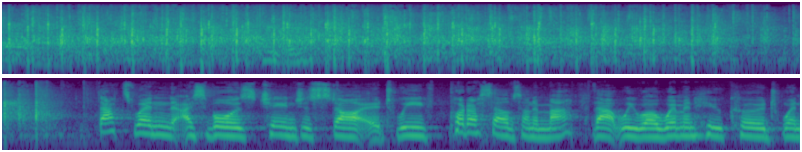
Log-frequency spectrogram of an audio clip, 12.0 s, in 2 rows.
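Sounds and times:
audience applause: 0:00.0 - 0:06.5
speech: 0:06.8 - 0:11.9.

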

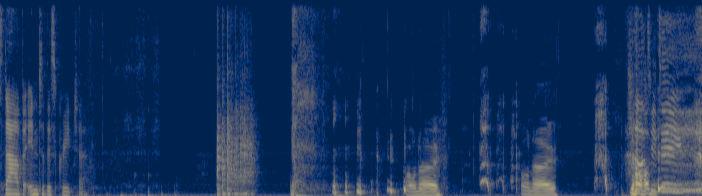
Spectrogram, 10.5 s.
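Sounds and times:
speech: 0:00.0 - 0:01.4, 0:05.0 - 0:06.8, 0:07.8 - 0:10.5
dice rolled on a table during a tabletop role-playing game: 0:03.2 - 0:04.0
laughter: 0:04.4 - 0:10.5.

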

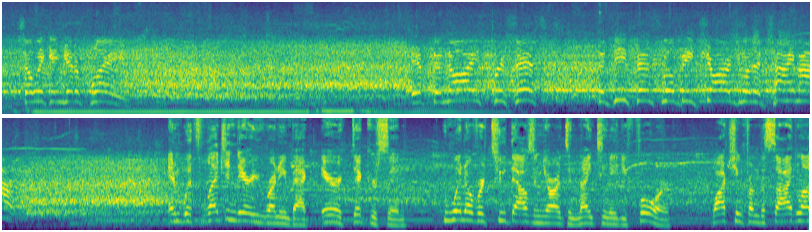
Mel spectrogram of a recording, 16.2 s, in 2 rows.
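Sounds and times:
stadium football crowd of Lions fans roaring loudly: 0:00.0 - 0:16.1
speech: 0:00.2 - 0:01.4, 0:09.8 - 0:16.1.

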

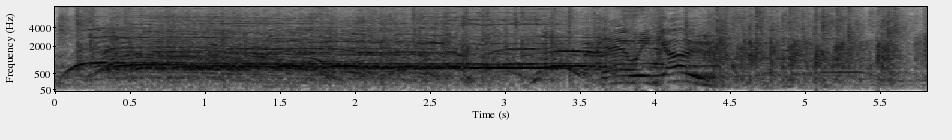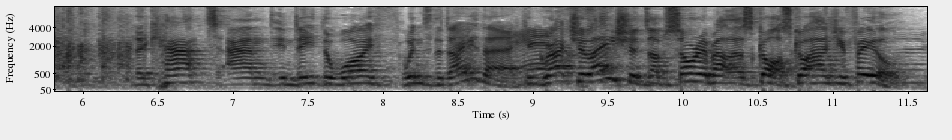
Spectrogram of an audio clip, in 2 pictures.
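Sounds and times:
audience applause: 0:00.0 - 0:06.5
speech: 0:06.4 - 0:11.6.

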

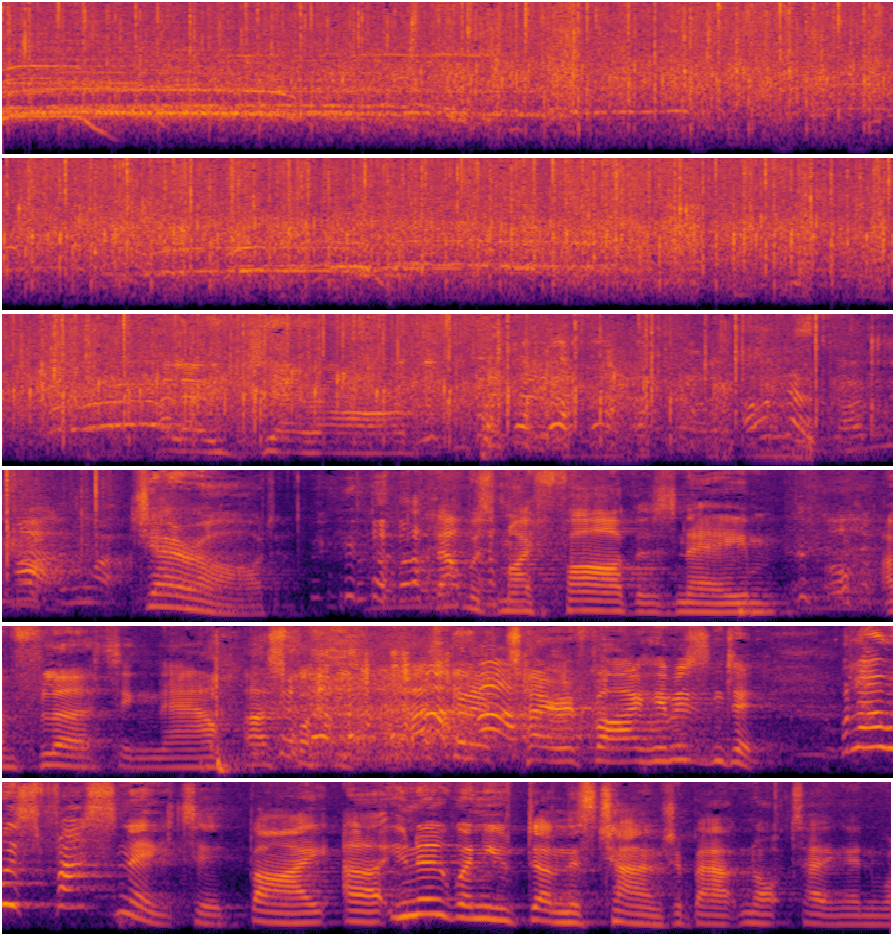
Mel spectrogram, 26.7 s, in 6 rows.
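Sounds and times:
audience applause for a guest comedian at a live show: 0:00.0 - 0:14.0
laughter: 0:09.8 - 0:13.4, 0:15.0 - 0:16.2, 0:17.3 - 0:17.8, 0:19.0 - 0:21.0
speech: 0:14.1 - 0:14.8, 0:15.5 - 0:21.8, 0:22.8 - 0:26.7.

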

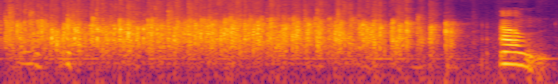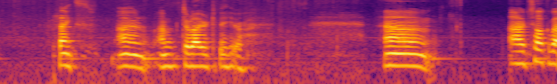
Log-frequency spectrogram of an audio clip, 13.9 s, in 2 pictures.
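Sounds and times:
audience applause: 0:00.0 - 0:06.0
speech: 0:06.3 - 0:06.8, 0:07.7 - 0:10.2, 0:13.4 - 0:13.9.

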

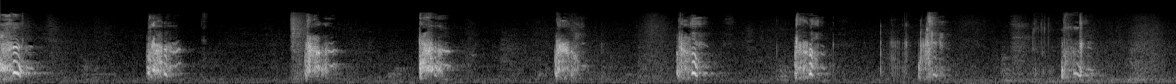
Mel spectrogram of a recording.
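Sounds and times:
infant coughing: 0:00.0 - 0:00.5, 0:01.5 - 0:02.0, 0:03.0 - 0:03.5, 0:04.2 - 0:04.6, 0:05.6 - 0:06.0, 0:06.8 - 0:07.3, 0:07.9 - 0:08.4, 0:09.2 - 0:09.6, 0:10.6 - 0:11.1.

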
